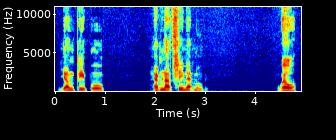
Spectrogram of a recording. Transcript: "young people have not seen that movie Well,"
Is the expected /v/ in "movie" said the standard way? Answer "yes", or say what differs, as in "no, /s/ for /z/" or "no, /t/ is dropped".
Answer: yes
